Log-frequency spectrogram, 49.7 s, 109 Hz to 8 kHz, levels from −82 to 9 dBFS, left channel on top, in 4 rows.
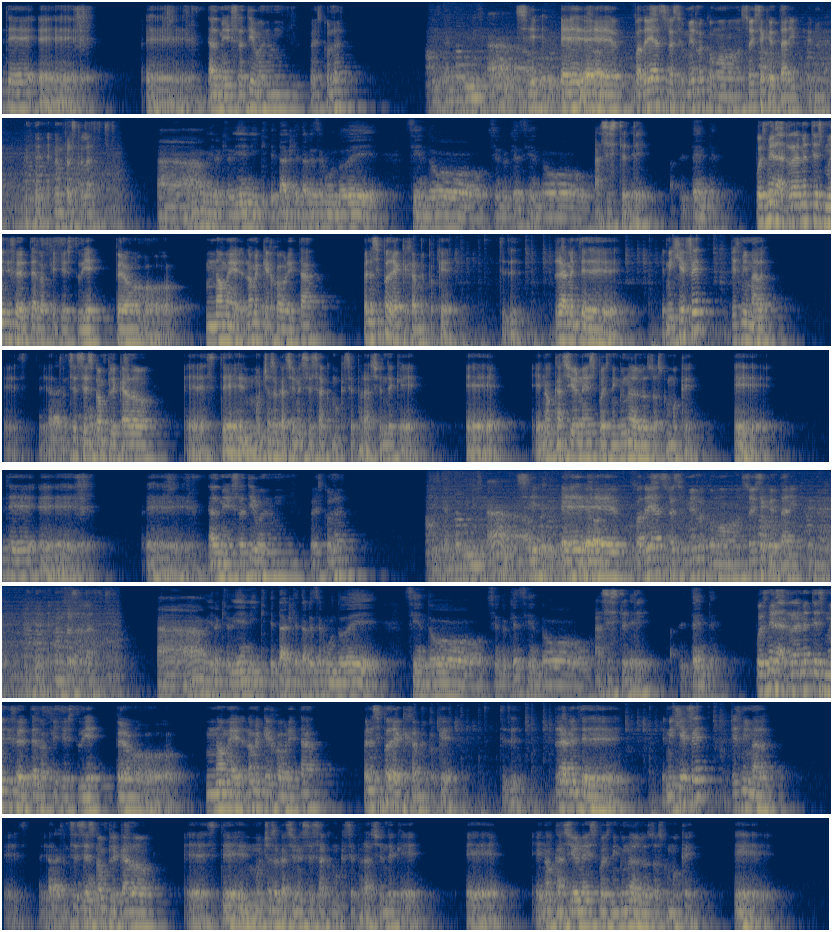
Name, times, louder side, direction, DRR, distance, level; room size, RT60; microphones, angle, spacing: voice 1, 0.0-1.3 2.2-5.1 7.7-9.2 9.5-12.4 12.8-13.9 21.3-22.0 23.7-26.2 26.6-27.4 27.9-29.6 30.3-31.6 32.3-32.6 33.1-34.1 34.8-35.4 35.8-36.4 37.3-37.4 37.9-39.5 40.1-43.5 44.3-44.7 45.2-47.7 48.3-48.8, left 2 dB, 75° left, 4 dB, 0.5 m, -28 dB
sound 1, 6.3-14.2, right 1 dB, 90° right, 0.6 m, -39 dB
voice 2, 6.4-9.0 9.9-10.1 14.8-18.1 18.5-21.3 21.8-22.0 22.6-23.2 38.0-38.3 38.6-38.8, equal, 45° right, 2 dB, 0.6 m, -31 dB
sound 2, 8.3-16.3, equal, 30° left, 0.8 m, -47 dB
sound 3, 30.3-36.0, equal, 10° left, 1.3 m, -37 dB
3.0 x 2.1 x 2.4 m, 0.66 s
head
